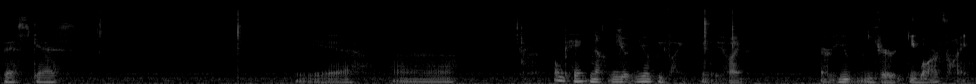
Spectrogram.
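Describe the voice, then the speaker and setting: A man performs an ASMR exam roleplay in a soft, hushed voice with a gravelly creak. He murmurs slowly and hesitantly, slipping toward a whisper at times. Clear background noise sits behind him. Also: fairly low pitch, lively intonation. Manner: murmured, hesitant, unhurried short instructions. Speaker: ASMR performer playing an examiner.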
